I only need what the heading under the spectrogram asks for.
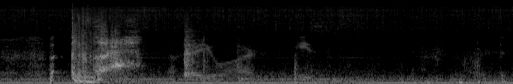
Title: shotgun sneeze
